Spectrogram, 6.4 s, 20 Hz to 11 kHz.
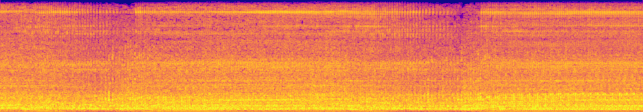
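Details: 60-plate Passat CC TDI 140 Bluemotion, 65k miles, idling: steady, fairly high-pitched rattle over the usual diesel clatter, even at idle; cause unknown, a similar higher-mileage DSG car had no rattle.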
